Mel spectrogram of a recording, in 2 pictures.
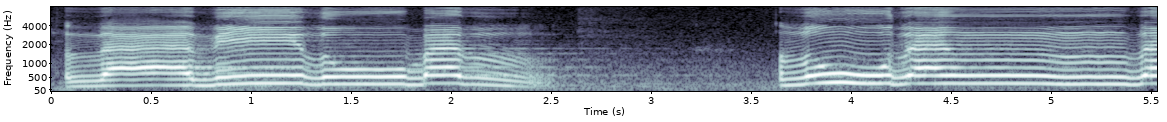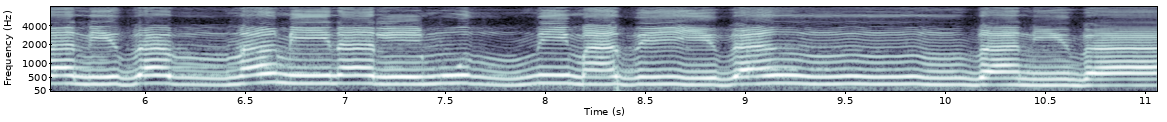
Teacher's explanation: Diucapkan dengan menyentuhkan ujung lidah dengan dinding dua gigi seri bagian atas seperti kita mengucapkan huruf tha. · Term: huruf dza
